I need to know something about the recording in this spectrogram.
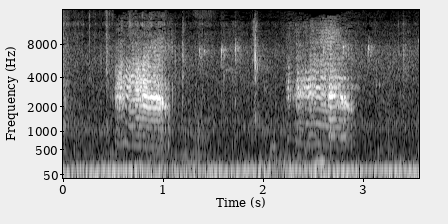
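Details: A fluffy Persian cat, wet after rain, gives two drawn-out, tonal meows in greeting on seeing a familiar person, alongside a tuxedo cat friend, over a steady low background rumble.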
